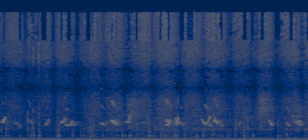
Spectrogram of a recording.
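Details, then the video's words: Just-born chicks peeping: rapid thin high chirps from several birds, scattered and overlapping, against continuous deep background rumble. "Tot Murgi chicks chirping sounds Just Born Baby Gallina FRACAS Chicks Piar Loudly Sound"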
